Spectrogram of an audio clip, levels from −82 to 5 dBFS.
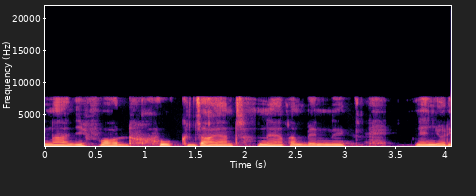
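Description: No technical faults occur in this speech, which comes through a Bluetooth mSBC headset link that carries nothing above about 7.7 kHz.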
